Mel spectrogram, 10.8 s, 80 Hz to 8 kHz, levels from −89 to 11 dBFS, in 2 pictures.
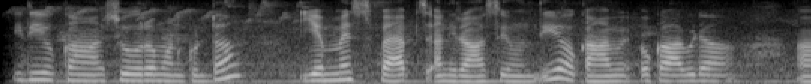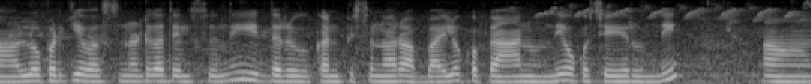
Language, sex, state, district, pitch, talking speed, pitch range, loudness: Telugu, female, Andhra Pradesh, Anantapur, 205 Hz, 135 wpm, 195-215 Hz, -22 LUFS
